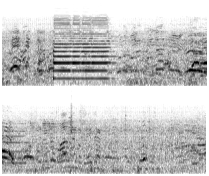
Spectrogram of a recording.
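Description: A vehicle horn sounds one steady blast of about a second, starting about a second in, the loudest sound here, over the voices of a crowd on the street.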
